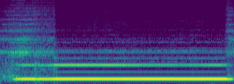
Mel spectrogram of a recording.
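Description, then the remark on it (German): A steady, unwavering reference tone from an electronic tuner, used while tuning a pipe, holds one pitch for about three seconds, clear and fairly loud against a quiet background, then stops abruptly. “Jetzt greift Zeutel zu seinem Stimmgerät.”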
